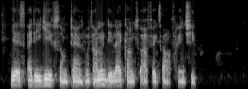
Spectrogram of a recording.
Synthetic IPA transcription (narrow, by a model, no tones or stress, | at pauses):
jɛsaɪdeɡiv̥sɔ̃mtʰãɪ̃msbɔtaɪnɔdilaɪkʰãmtʰua̰fɛk̚tʰawəfɹɛ̃ndʃip̚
